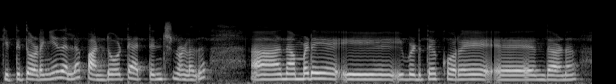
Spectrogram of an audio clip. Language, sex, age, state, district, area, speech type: Malayalam, female, 18-30, Kerala, Alappuzha, rural, spontaneous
